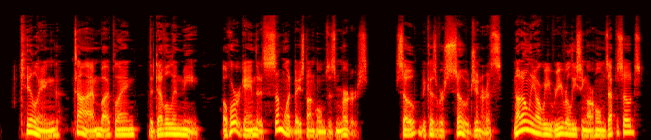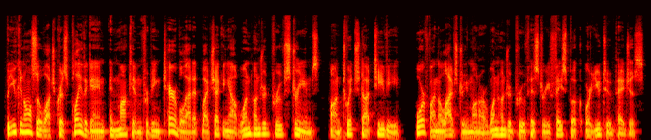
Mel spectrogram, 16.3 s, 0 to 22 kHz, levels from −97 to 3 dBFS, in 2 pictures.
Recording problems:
wrong speed, natural pitch; too fast; 1.5 times normal speed

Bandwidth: 14.5 kHz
